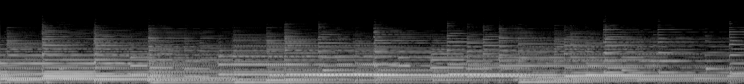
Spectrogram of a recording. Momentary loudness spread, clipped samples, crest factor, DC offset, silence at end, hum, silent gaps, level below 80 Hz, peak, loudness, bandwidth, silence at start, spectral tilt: 6 LU; under 0.1%; 14 dB; under 0.1%; 0 s; none; none; -52 dBFS; -6 dBFS; -21 LUFS; 7.4 kHz; 0 s; -7.5 dB/octave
